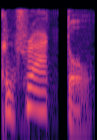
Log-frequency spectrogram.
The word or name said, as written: contractile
